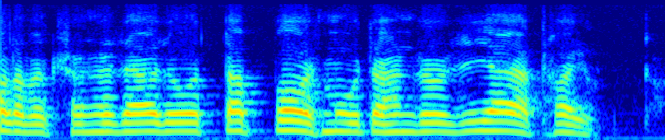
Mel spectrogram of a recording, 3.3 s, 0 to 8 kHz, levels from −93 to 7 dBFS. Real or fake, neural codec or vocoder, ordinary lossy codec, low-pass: real; none; none; 7.2 kHz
